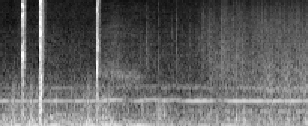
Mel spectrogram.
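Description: Three sharp clicks, two close together early and a third just over a second in, over a low steady drone with a faint steady tone.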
